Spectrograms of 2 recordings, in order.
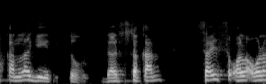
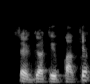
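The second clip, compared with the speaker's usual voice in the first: normal talking voice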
